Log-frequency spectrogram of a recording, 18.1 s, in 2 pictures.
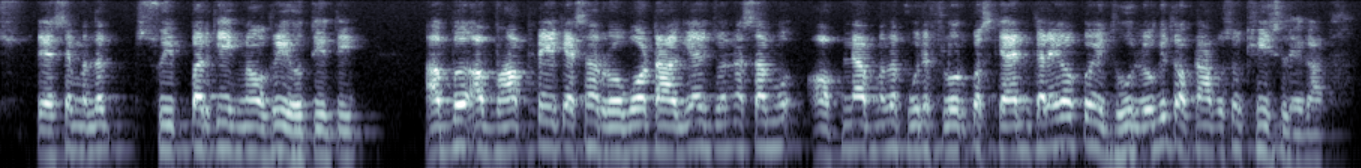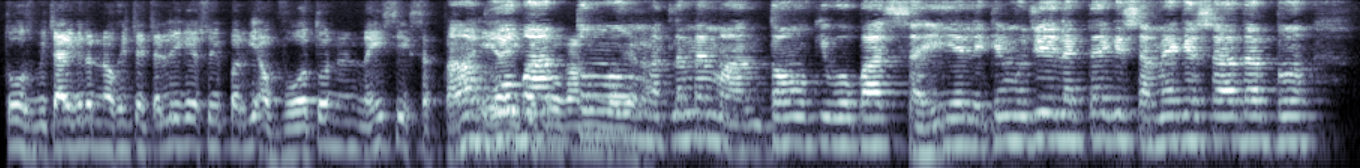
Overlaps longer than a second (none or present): present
